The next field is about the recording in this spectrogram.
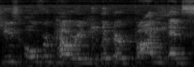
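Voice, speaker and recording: A woman playing a feisty, exasperated young lab assistant in a comedic animated show table read. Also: high-pitched, brisk. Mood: frantic. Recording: very echoey room, distant mic, faint noise.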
